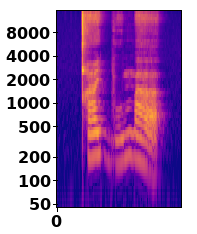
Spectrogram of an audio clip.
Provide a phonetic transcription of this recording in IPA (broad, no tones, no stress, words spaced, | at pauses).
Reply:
qʰi buma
